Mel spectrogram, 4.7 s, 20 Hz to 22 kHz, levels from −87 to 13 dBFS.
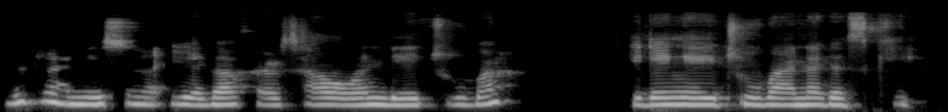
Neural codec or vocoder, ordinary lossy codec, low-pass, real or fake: codec, 32 kHz, 1.9 kbps, SNAC; none; 14.4 kHz; fake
